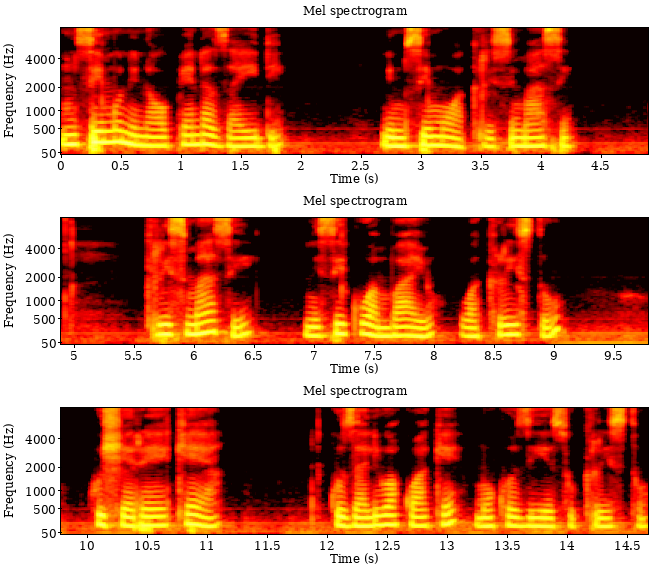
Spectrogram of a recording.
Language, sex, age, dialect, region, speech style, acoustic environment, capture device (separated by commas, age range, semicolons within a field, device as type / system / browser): Swahili, female, 25-34, Kenya - Mombasa, Kenya, relaxed; excited, nature, mobile / Linux / Chrome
